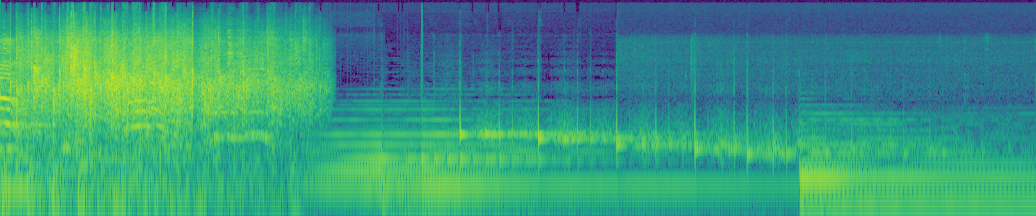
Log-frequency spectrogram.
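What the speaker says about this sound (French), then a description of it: "on l'applaudit encore" Applause for a ten-year-old girl on a family hut-to-hut trek around the Vanoise glaciers, a dense burst of clapping for about three seconds that stops abruptly, leaving low tonal music.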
